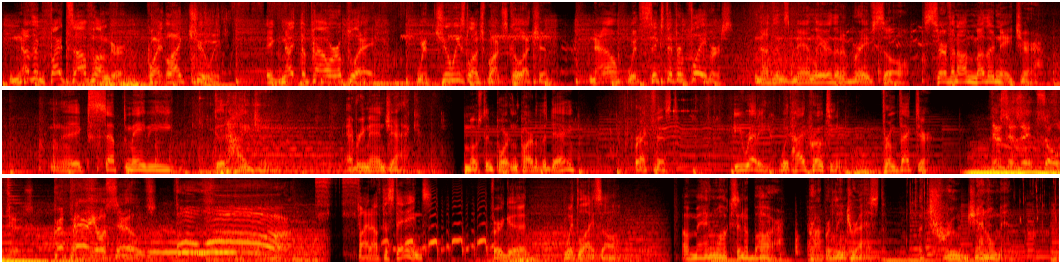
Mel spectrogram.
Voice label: commercial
